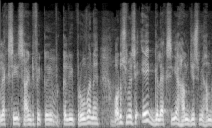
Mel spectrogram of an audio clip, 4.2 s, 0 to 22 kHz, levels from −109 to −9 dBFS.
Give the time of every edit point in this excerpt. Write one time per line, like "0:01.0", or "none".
none

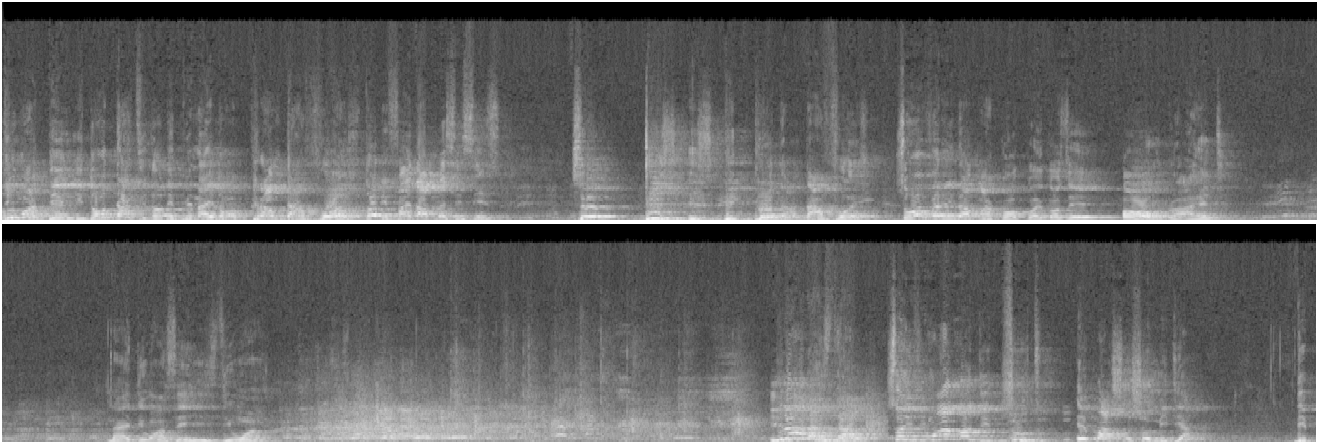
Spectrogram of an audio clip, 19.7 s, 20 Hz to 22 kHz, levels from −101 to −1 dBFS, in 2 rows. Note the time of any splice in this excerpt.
0:16.5

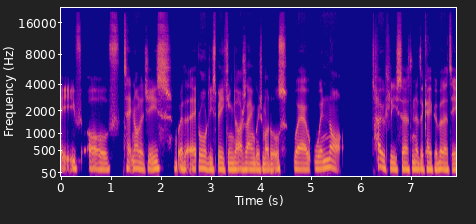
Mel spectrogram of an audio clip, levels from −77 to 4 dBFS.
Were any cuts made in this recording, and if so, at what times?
0:01.3
0:02.7

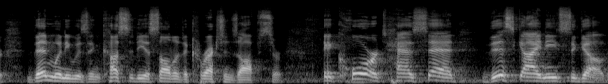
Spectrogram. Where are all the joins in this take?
0:03.3

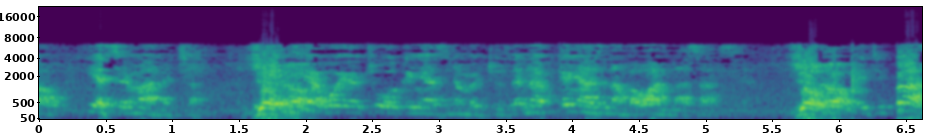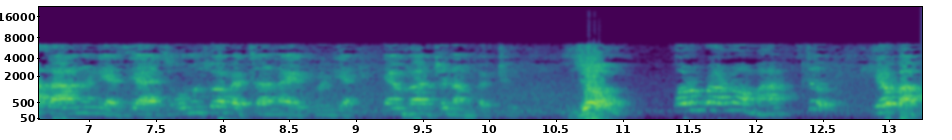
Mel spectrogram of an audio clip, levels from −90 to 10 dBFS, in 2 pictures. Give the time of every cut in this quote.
none

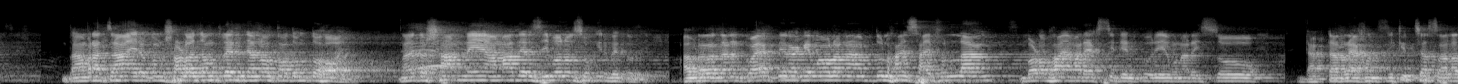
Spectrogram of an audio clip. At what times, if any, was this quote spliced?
0:06.6

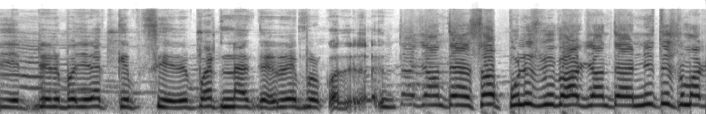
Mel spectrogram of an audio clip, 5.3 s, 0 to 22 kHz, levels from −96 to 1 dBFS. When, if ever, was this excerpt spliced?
0:03.2

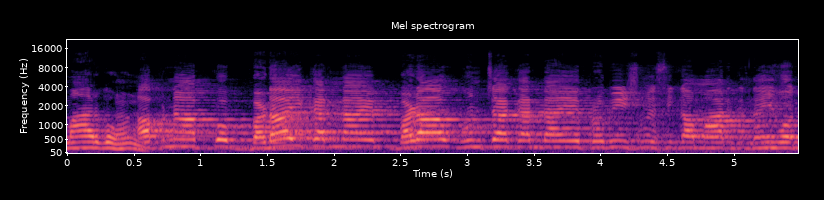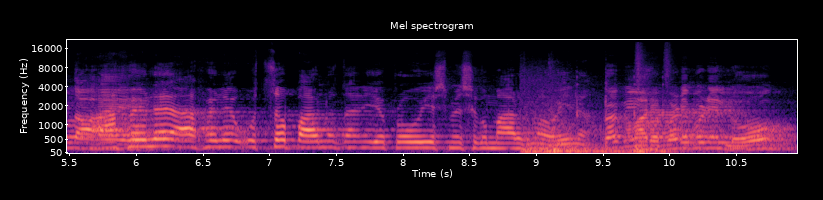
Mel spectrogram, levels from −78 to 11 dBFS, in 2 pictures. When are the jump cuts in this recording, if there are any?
0:09.7

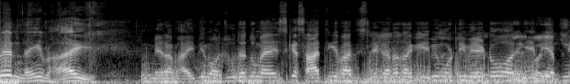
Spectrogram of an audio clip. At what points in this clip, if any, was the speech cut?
0:01.4

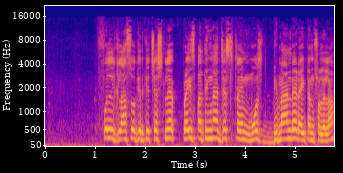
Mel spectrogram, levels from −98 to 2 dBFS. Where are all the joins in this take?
0:03.7

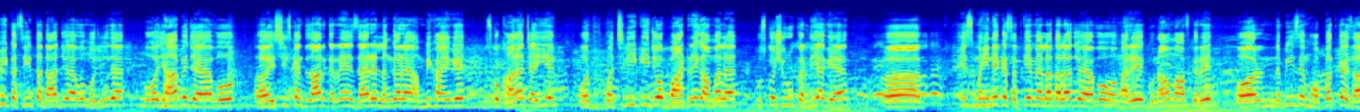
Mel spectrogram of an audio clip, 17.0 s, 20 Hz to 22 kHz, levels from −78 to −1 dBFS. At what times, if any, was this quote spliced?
none

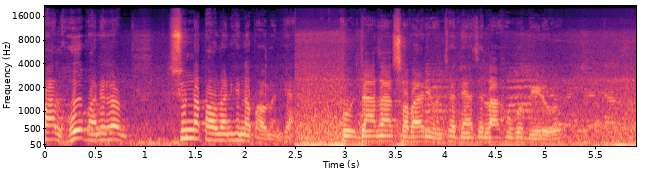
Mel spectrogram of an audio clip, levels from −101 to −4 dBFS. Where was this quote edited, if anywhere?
0:02.5

